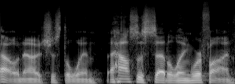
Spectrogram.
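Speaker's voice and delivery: ordinary talk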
